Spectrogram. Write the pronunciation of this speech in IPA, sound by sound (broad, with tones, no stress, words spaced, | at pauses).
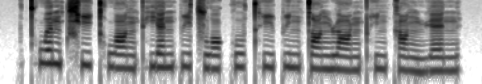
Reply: t̪ʰwə˥˩nt͡ɕʰi˧˥kʰwɑ˨˩ŋ pʰjɛ˥npi˥˩t͡swɔ˨˩ ku˥t̪ʰi˥pi˥˩ŋ t̪ɑ˥ŋɻɑ˧˥ŋpʰi˧ŋ kɑ˥˩ŋmɥɛ˥n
